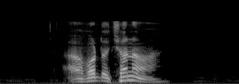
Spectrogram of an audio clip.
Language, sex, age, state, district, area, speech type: Santali, male, 30-45, West Bengal, Purulia, rural, spontaneous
